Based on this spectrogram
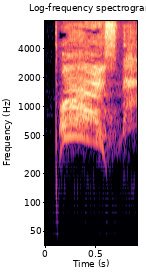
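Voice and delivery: high screamed imitation of a wife in labor; screaming. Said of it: "My wife was screaming".

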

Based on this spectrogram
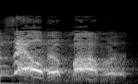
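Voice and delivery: full-force high screams, hammed up; very high, loud imitated screaming. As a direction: scream out names like someone waking in a panic.

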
